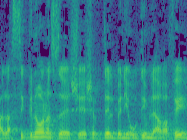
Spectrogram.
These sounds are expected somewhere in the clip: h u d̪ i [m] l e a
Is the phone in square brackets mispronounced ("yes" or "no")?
no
